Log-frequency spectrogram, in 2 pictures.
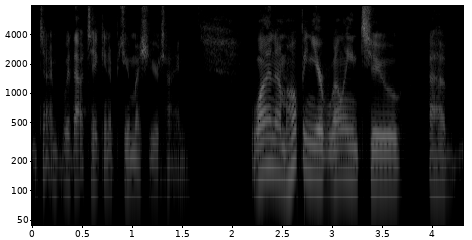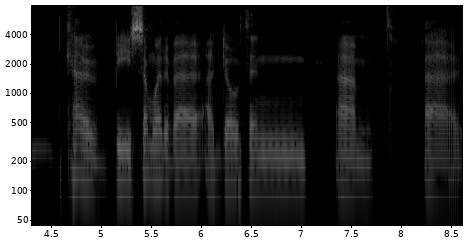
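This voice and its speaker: A man with an American accent speaks at a medium pitch with ordinary pitch variation. His pace is moderate, broken by long, frequent pauses. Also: dry, close sound with no echo. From Northern California. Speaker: priest and interviewer. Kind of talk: conversational interview. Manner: halting, many fillers and restarts.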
